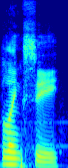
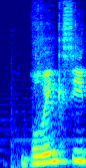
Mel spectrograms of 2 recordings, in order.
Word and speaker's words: Blinksy: It's not Blinksy. Blinksy's toy store. How do you pronounce that? Or how do you spell that? Blinksy, literally how it sounds. Blink, S-Y.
